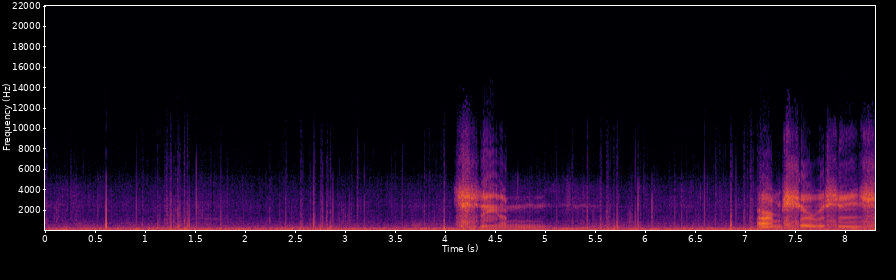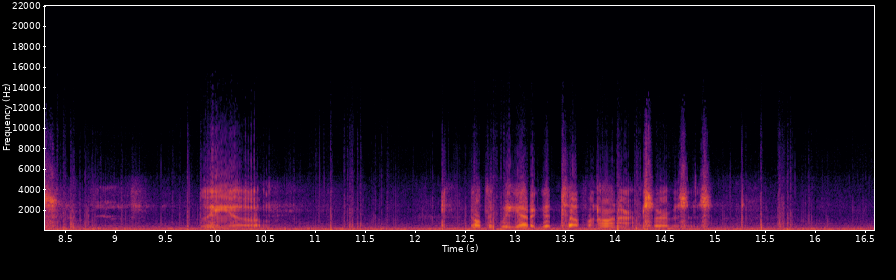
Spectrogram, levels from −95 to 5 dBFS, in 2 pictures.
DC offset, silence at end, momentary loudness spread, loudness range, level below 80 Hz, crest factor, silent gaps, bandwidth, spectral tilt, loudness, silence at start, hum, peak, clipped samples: under 0.1%; 0 s; 16 LU; 6 LU; -50 dBFS; 24 dB; none; 12 kHz; -5 dB/octave; -33 LUFS; 0 s; none; -10 dBFS; under 0.1%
